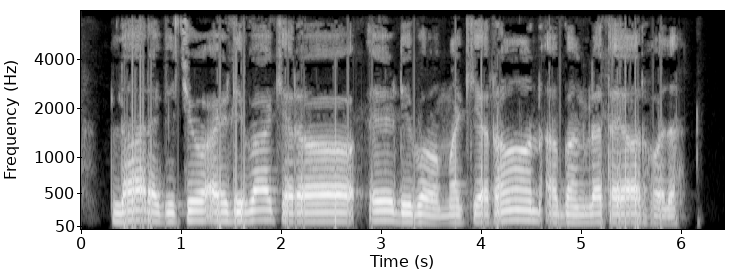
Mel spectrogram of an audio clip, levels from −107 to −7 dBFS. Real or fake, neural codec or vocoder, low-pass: real; none; 7.2 kHz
